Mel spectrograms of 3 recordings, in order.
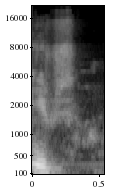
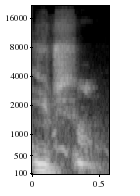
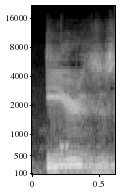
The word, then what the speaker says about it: earth: እስኪ በለው። I live in Earth. Huh? I live in Earth. Or I live in land. No, you don't live. I live on. Like, I live on Earth. Ears ሳይሆን earth.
